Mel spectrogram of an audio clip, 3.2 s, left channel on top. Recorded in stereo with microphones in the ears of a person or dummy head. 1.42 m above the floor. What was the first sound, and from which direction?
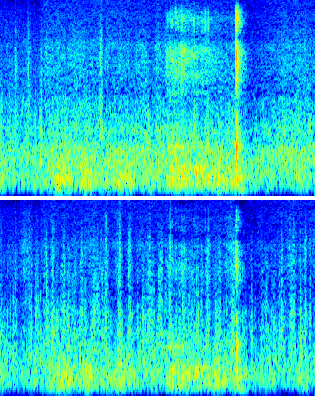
A drawer, 30° left (ahead or behind).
